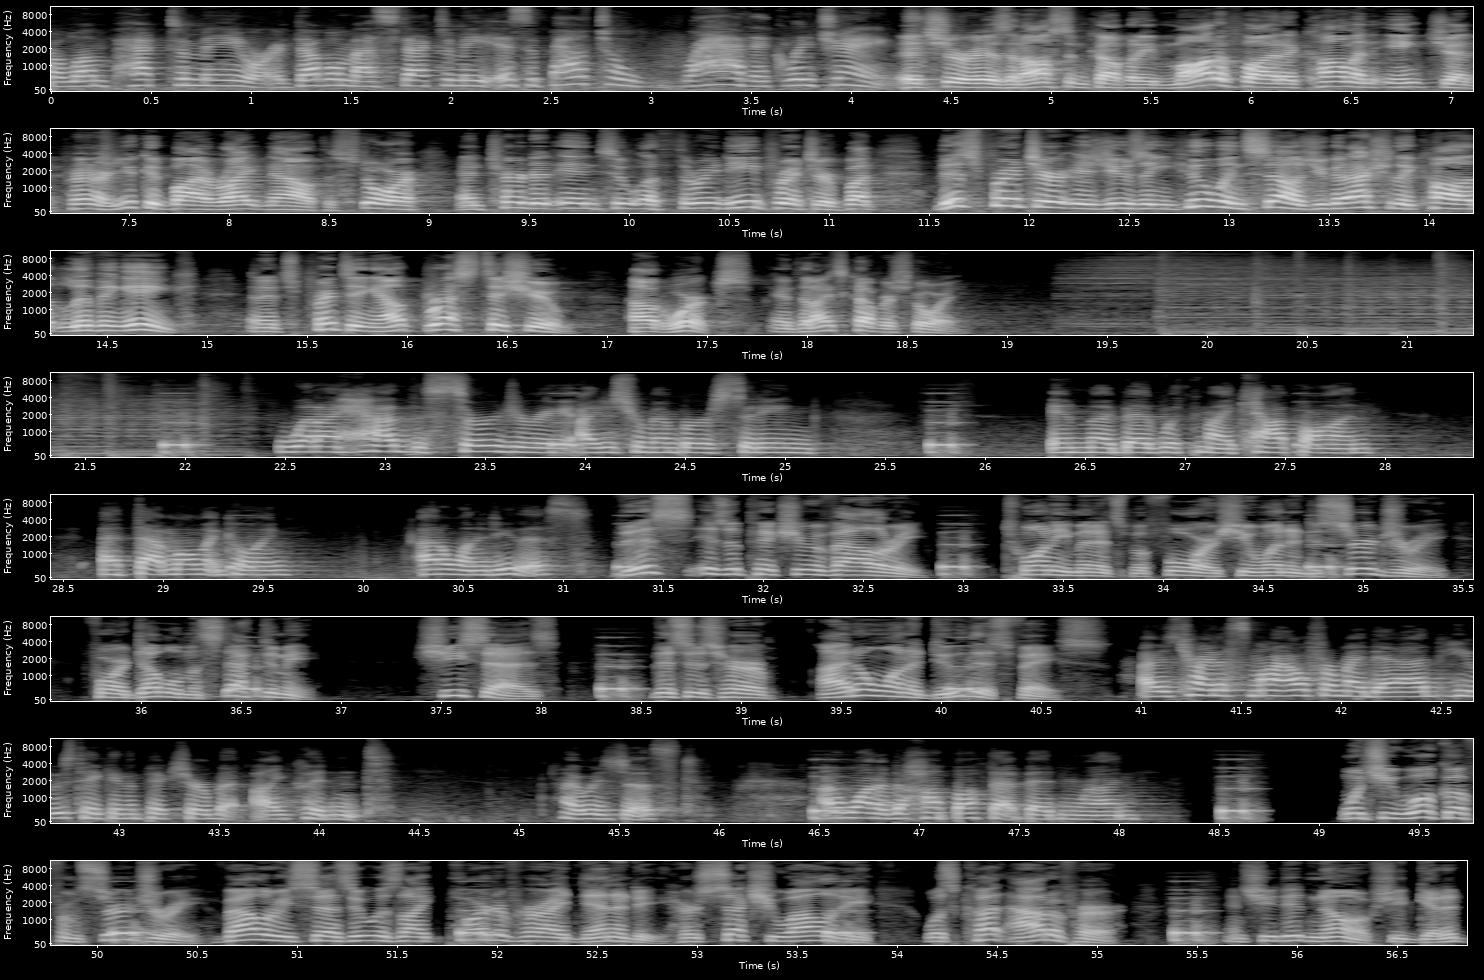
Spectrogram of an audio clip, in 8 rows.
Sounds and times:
Speech: 31.3 - 40.8, 49.2 - 56.8.

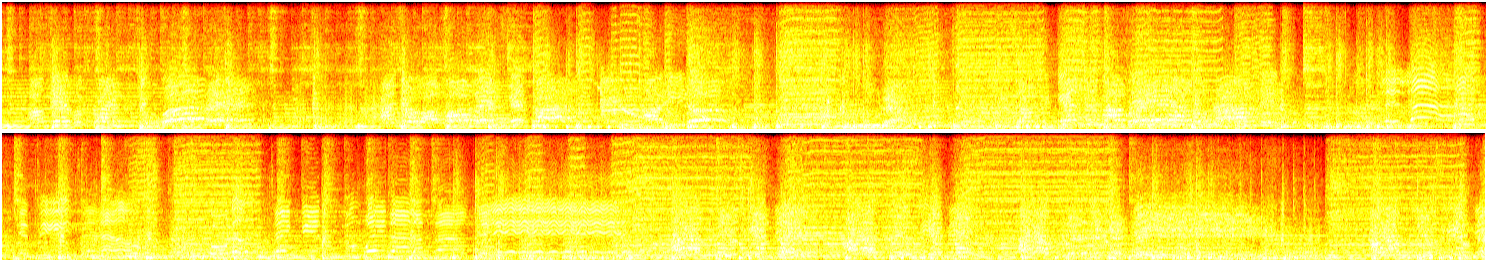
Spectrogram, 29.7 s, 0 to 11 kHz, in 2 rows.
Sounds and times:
Exciting music: 0.0 - 17.9, 18.8 - 29.6
Dance music: 0.0 - 18.0, 18.8 - 29.6
Rhythm and blues: 0.0 - 29.6.

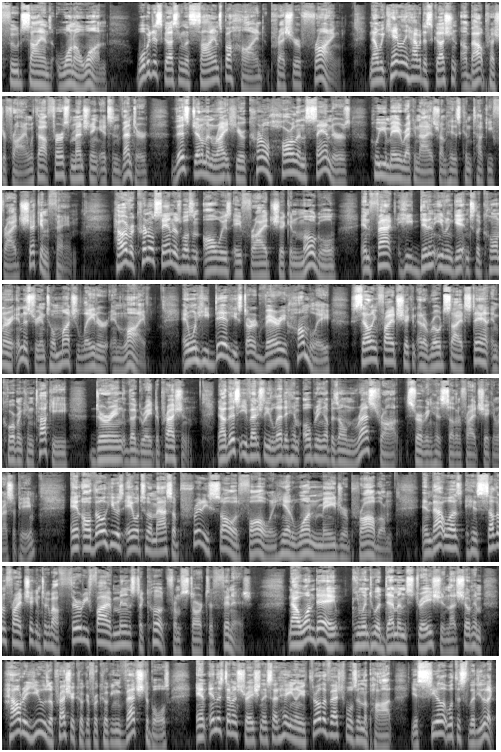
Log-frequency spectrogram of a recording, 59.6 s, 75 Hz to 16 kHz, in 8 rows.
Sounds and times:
Speech: 0.0 - 59.6.

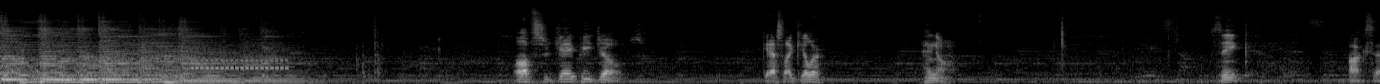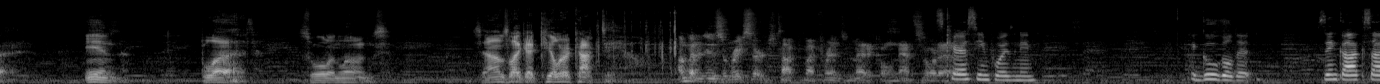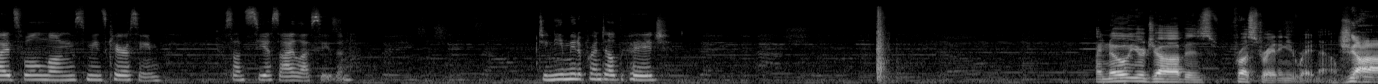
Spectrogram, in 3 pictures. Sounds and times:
Music: 0.0 - 41.3.

